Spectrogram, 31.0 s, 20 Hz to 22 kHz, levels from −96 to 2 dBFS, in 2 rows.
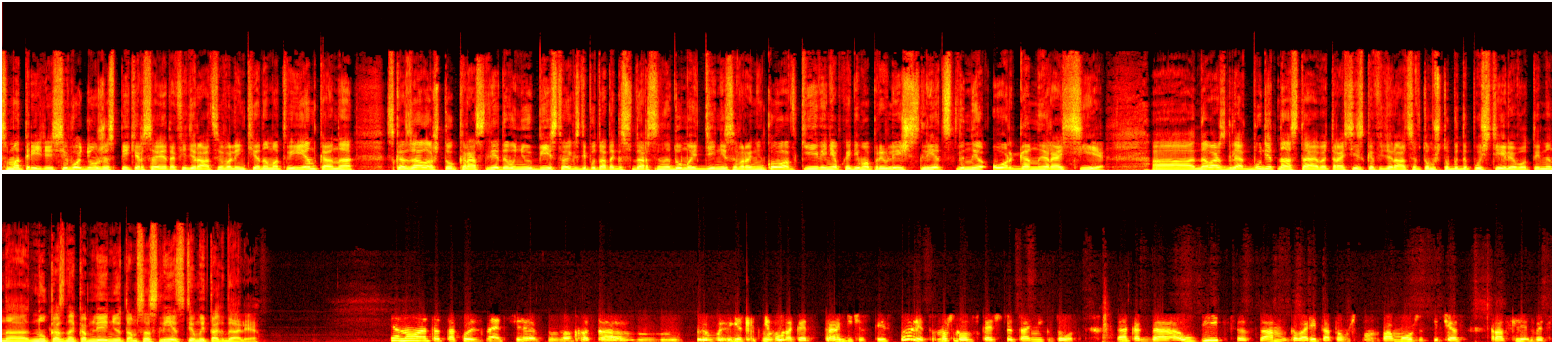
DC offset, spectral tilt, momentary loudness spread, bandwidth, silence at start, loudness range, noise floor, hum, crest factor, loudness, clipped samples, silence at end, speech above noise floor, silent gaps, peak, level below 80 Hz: under 0.1%; -5 dB/octave; 6 LU; 16.5 kHz; 0 s; 3 LU; -67 dBFS; none; 14 dB; -18 LUFS; under 0.1%; 0.1 s; 49 dB; none; -4 dBFS; -52 dBFS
